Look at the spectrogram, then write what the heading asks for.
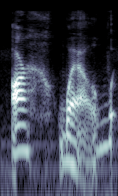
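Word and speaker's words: Archewell: project which is archwell which is archwell as we know uh lady colin campbell has said is the correct pronunciation and i believe her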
